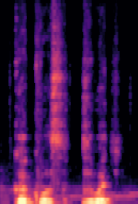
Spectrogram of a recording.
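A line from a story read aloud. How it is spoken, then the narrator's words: Plain. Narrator (Russian): спросил космоследователь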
